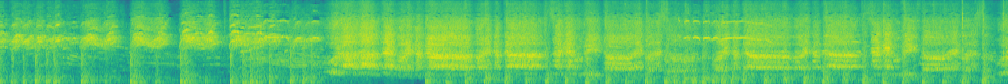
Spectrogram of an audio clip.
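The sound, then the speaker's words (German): A large stadium crowd of ultras of the Chilean football club Colo-Colo chants loudly and rhythmically in unison, the massed voices surging and swelling at about seven seconds into a dense, sustained roar of singing that continues throughout. “Das sind die Jungs und Mädels von Carablanca, einer Ultragruppierung von Cola Cola, einem chilenischen Fußballverein.”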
